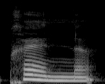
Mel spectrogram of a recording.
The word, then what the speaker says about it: prennent: donne l ils prennent lorsque le se trouve devant deux consonnes il se prononce et on dit ils prennent et pour les exemples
